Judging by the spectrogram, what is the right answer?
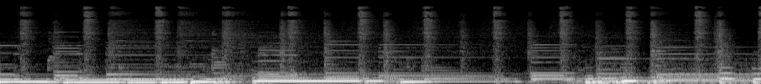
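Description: Jazz quartet of vibraphone, electric bass, guitar and drums playing a jazz tune, the vibraphone struck with mallets over a walking bass line and cymbal time.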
